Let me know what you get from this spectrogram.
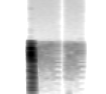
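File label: Sheriff's Office Dispatch 1, p25; wake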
